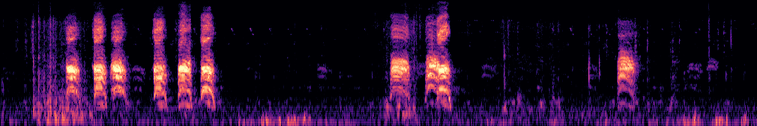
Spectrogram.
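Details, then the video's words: Angry crow giving loud harsh caws in quick bursts, five caws in the first four seconds, then a pair near seven seconds and a single later caw, over faint background noise. "Very loud voice of Crow sound - Angry kauwa ki awaz"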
